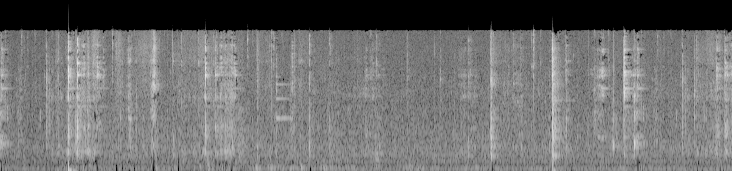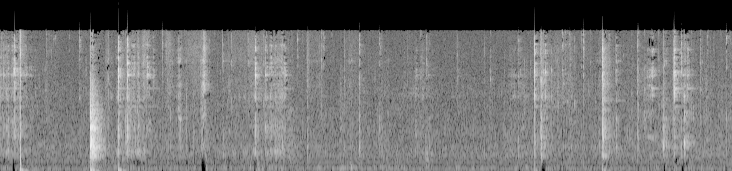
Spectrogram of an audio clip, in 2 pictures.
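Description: Cutlery clinking and scraping against plates and dishes in irregular bursts of sharp clicks and short rattles.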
